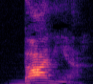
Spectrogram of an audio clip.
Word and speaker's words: Vânia: Na verdade, a pronúncia seria Bania, Bania, né? O A aberto, ele sempre vai ser aberto, não tem som nasal. E o B, né? O V, né? Seria B.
